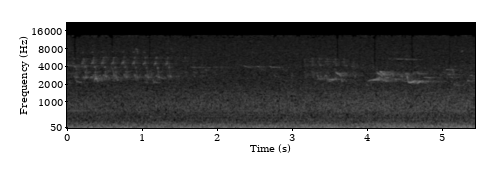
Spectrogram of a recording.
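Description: Birds chirping in short trills, a few at a time, over a low steady background noise, like an outdoor nature ambience.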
